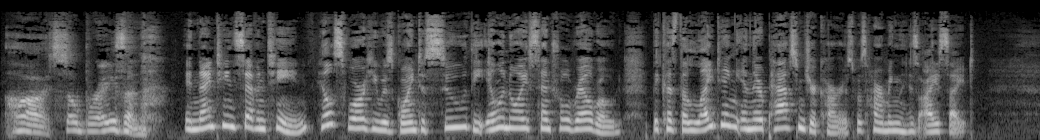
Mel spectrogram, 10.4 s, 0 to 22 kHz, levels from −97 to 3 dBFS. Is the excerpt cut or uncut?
cut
